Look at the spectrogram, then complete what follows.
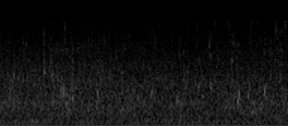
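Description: A steady babble of a crystal-clear stream running over rounded stones, with small bright splashes and gurgles scattered through a continuous rushing wash, even in level, no voices.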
